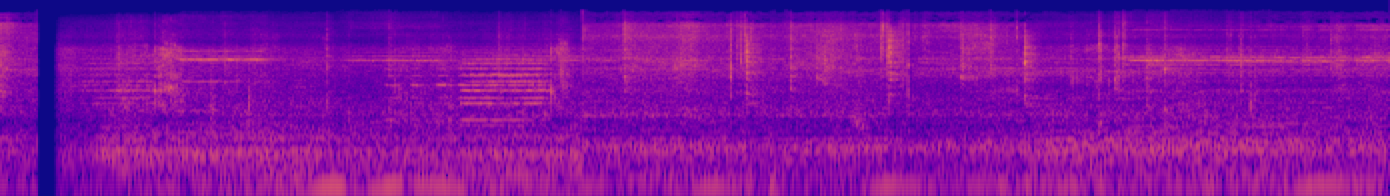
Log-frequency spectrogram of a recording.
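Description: Busy street ambience with a steady low traffic rumble, and metal ladle scraping and knocking against a large aluminium pot. The sound drops out for an instant about half a second in.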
